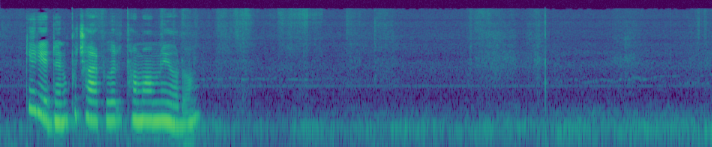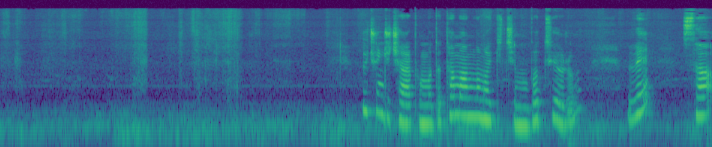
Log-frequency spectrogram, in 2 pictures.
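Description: Thread rasps softly as a needle pulls it through coarse fabric.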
